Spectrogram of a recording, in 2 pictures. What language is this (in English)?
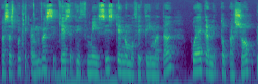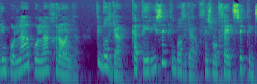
Greek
